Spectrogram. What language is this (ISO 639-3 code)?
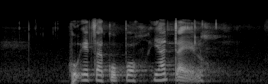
sot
